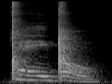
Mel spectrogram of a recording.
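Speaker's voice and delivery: "Cable" in two separated beats, cay-bull; syllable by syllable. Shown as a demonstration. Teacher asking pupils to count, "Cable" broken in two syllables. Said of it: "How many syllables was that?".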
